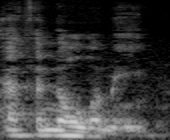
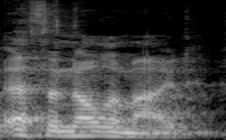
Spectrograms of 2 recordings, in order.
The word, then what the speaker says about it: ethanolamide: One of them is PA or pomato ethanolamine. Uh and I pronounce that right? Pom ethan ethanolamide.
